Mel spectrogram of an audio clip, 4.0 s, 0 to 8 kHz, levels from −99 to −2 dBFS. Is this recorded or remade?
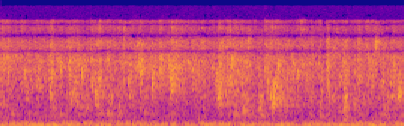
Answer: recorded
